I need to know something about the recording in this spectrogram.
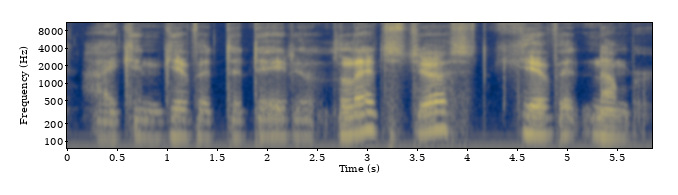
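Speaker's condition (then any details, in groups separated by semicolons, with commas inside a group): ALS; abnormally slow voice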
